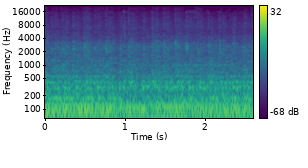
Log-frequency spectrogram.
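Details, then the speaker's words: Truck just after a cold start: low, quiet, even idle rumble with no ticking or knocking; power steering pump notably quiet; healthy-sounding idle, though owner says the truck is not truly healthy. "Not bad at all. Gosh, I cannot believe how quiet that power steering pump is. That's unbelievable."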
